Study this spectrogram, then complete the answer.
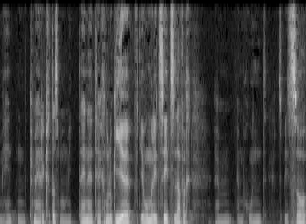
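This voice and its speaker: A man's very deep, low voice in a monotone, flat intonation on a very clean recording with a silent background. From Switzerland, Toggenburg (St. Gallen). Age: 20s. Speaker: computer scientist, web agency co-founder. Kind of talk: interview. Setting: studio. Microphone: shared microphone, may sound quieter.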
